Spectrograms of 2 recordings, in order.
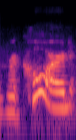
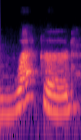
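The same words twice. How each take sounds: First: The stress is on the second syllable. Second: The stress is on the first syllable. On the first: It is used as a verb. "you stress the second syllable, that means it's an adjective or it's a verb" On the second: It is used as a noun. "where you stress the first syllable, it's a noun"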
